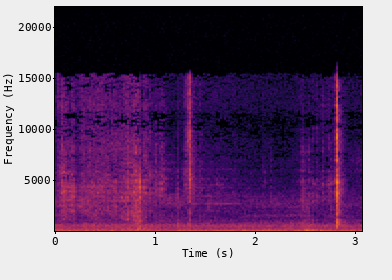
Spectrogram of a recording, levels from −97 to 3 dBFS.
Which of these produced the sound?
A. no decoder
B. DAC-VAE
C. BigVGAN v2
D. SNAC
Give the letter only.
A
